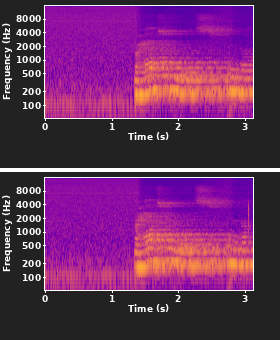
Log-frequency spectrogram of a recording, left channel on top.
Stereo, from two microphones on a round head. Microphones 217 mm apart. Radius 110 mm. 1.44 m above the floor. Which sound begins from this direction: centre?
A woman speaking, at 1.3 s.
